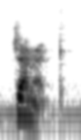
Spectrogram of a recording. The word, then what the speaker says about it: Canik: KPA one says Canik pronounced like Janik, Turkish. Janik. Let's see here.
